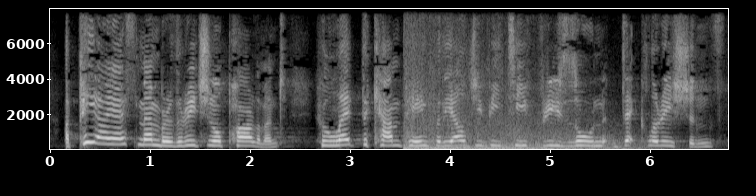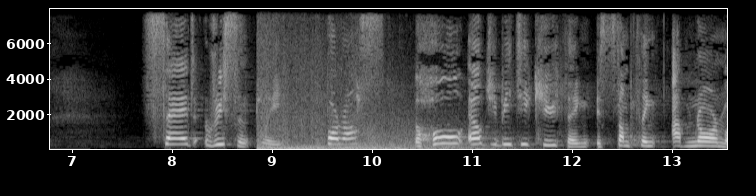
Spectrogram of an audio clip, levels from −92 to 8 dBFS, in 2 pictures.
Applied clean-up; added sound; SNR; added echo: none; Boom; 12 dB; none.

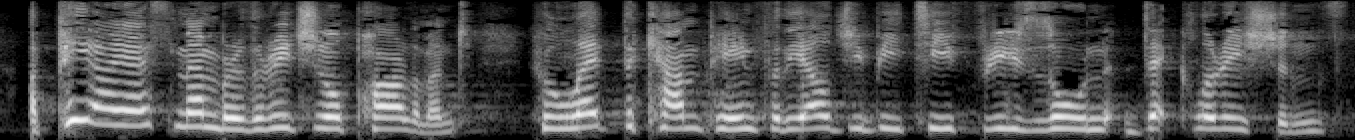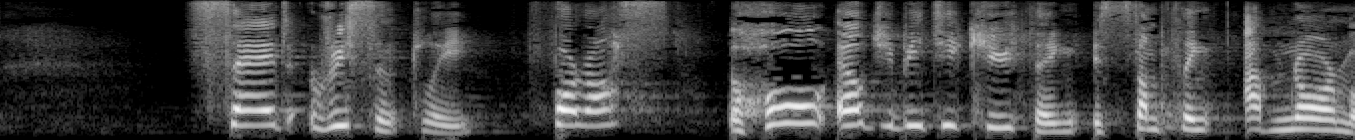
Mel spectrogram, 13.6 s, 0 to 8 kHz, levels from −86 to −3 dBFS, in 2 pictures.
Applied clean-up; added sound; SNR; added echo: none; none; none; none.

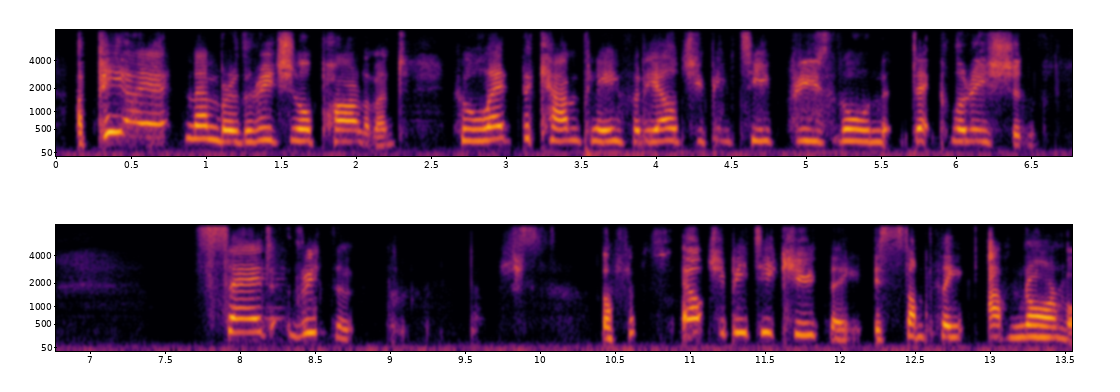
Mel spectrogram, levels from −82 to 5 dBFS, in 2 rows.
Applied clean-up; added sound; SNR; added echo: neural diffusion model UNIVERSE++.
